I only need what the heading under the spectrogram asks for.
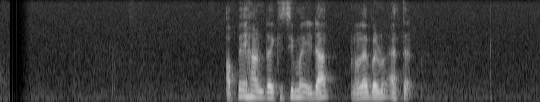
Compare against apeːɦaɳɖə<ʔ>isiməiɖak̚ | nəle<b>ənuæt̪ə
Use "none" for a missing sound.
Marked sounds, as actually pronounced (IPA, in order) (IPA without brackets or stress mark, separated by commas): k, b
